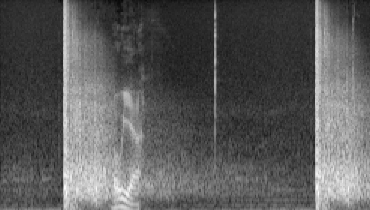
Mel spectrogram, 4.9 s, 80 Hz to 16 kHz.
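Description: Two sharp, loud pistol shots from a custom Sig P320 firing 68 grain +P Extreme Defender rounds ring out about three seconds apart, each followed by a long echoing tail outdoors, with a brief spoken remark between them.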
